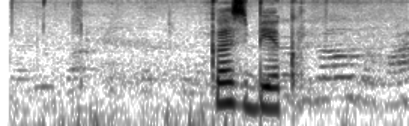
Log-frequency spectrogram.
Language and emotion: Russian, neutral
